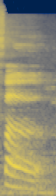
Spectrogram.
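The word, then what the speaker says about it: phở: No, pho. It's like a question mark. Question mark on top of the O. – Pho. – Pho. Like you bend your voice and you drop it very quick.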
